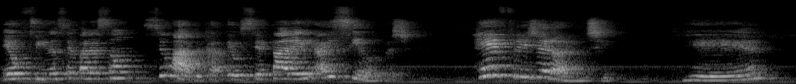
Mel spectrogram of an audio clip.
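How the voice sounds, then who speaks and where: A Brazilian woman teaching a remote lesson to young children, explaining slowly and deliberately in a sing-song way. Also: high voice, expressive. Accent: Brazilian Portuguese. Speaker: primary school teacher. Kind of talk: remote primary school lesson. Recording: very echoey room, mic far off, faint hiss.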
